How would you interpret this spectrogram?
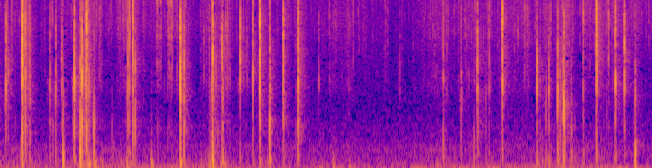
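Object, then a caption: Kraft paper sheet. A folded, crinkled brown kraft paper sheet held in both hands is squeezed and crumpled with the fingertips. It gives a quiet run of sharp, bright crackles and crinkles with dry clicks and tearing-like rustles, each snap stopping instantly with no ring.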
